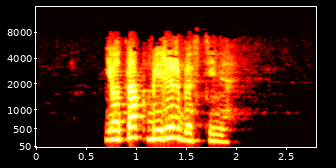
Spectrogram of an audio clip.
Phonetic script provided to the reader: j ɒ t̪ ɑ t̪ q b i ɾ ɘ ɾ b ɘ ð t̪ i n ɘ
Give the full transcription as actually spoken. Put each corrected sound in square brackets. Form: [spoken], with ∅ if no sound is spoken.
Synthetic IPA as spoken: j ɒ t̪ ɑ [∅] q b i ɾ ɘ ɾ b ɘ ð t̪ i n ɘ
